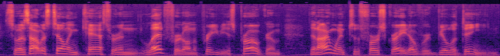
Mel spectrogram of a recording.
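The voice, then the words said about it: Southern US accent. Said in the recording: “So what you're getting is a northern name, with a southern accent.”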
